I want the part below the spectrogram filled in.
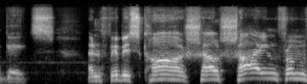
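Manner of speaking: slow, booming mock-heroic rant; ranting tyrant. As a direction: declaim it like a stage tyrant. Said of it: "This was lofty".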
